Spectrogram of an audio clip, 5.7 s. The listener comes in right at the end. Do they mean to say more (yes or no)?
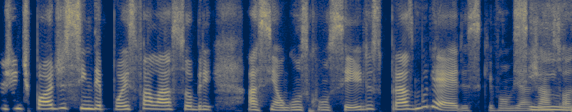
yes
